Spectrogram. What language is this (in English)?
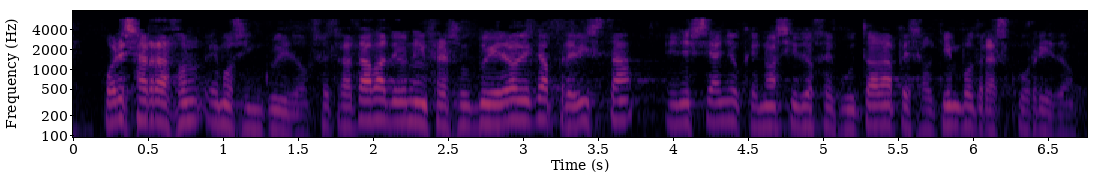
Spanish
